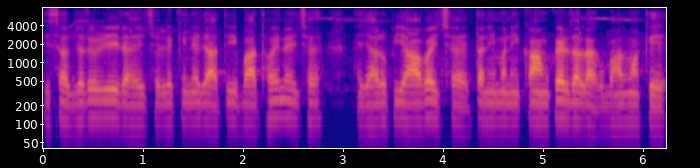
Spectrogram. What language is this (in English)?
Maithili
